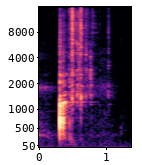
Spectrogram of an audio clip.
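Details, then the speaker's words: Old catalytic converter removed from a Miata that failed smog, likely after years running with a blown head gasket, shaken by hand: loose metallic clinking and rattling as its broken internals move; broken catalytic converter substrate, replaced with a California-approved unit. "we're gonna throw this on here and go for a retest got the old one out you hear that that sounds bad"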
